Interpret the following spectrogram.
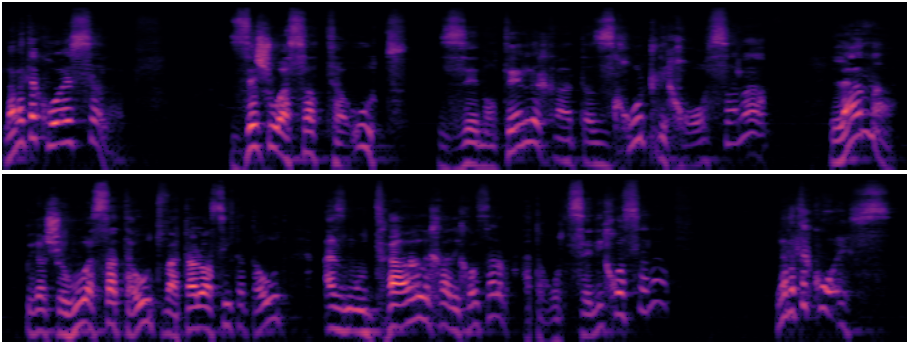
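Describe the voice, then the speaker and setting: A man's voice: on the high side, sing-song, warm tone, breathy edge. A man giving a motivational spiritual talk to an audience, speaking emphatically, repeating key phrases and firing rhetorical questions at his listeners. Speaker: spiritual teacher addressing an audience.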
